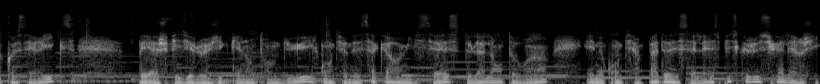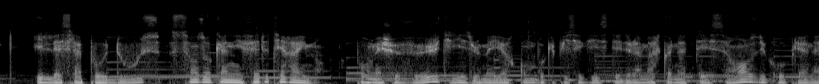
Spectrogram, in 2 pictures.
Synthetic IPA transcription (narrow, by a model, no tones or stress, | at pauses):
əkɔst̪eʁiks | peaʒfizjɔlɔʒik̚bjɛ̃nɑ̃t̪ʰɑ̃d̪yilkɔ̃t̪jɛ̃d̪esakaʁɔmisɛsd̪əlalɑ̃t̪oɛ̃enəkɔ̃t̪jɛ̃pad̪əɛsɛlɛspɥiskəʒəsɥialɛʁʒik | ilːɛslapod̪usːɑ̃zokɛ̃nefɛd̪ət̪ʰiʁajmɑ̃puʁmeʃəvøʒyt̪ilizləmejœʁkɔ̃bokə̥pɥisɛɡzist̪ed̪əlamaʁkɔnat̪ʰesɑ̃sd̪yɡʁupeana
